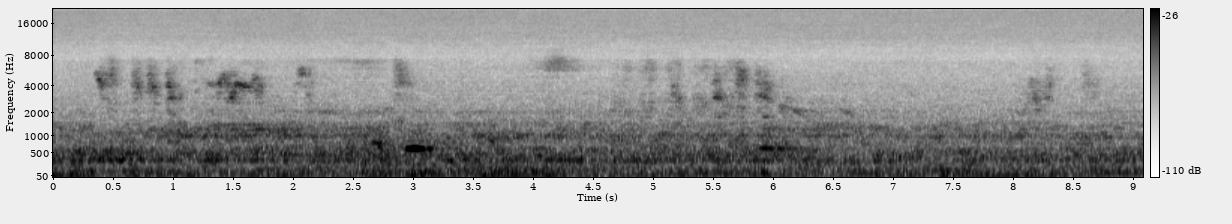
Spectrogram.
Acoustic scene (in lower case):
park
